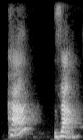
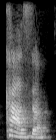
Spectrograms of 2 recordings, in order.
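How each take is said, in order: First: "Casa" broken into two slow syllables, Ca - sa; split into syllables. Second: Said in the usual way. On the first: Shown as a demonstration. Teacher showing students how the word divides, "Casa" syllable by syllable. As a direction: say "Casa" one syllable at a time, pausing between them. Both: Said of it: "se eu separo a sílaba".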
